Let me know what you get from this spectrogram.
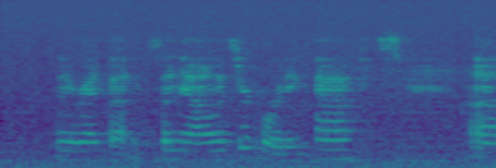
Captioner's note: recorded Voice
